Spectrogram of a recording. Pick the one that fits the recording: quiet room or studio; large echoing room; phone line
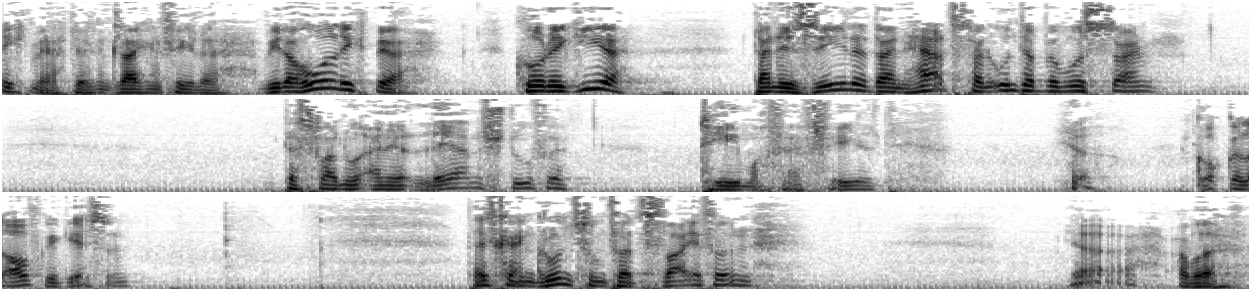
large echoing room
